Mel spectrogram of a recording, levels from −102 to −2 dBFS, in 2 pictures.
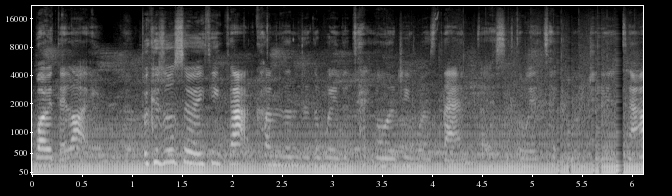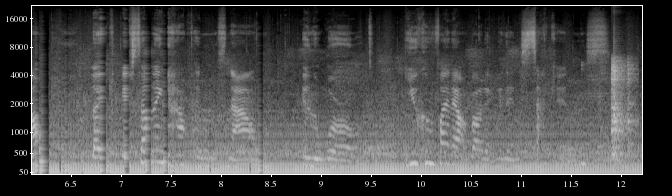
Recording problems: electrical hum; loud; throughout; 60 Hz, 7 dB below the speech
murmuring crowd; loud; throughout; 9 dB below the speech
choppy; very; from 5.5 to 8.5 s; 15% of the speech affected
door banging; loud; at 12 s; peak 5 dB above the speech

